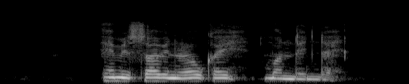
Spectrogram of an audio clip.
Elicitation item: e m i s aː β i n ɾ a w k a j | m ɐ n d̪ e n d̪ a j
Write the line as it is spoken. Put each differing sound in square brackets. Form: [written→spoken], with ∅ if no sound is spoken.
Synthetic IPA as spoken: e m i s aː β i n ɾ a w k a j | m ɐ n d̪ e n d̪ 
